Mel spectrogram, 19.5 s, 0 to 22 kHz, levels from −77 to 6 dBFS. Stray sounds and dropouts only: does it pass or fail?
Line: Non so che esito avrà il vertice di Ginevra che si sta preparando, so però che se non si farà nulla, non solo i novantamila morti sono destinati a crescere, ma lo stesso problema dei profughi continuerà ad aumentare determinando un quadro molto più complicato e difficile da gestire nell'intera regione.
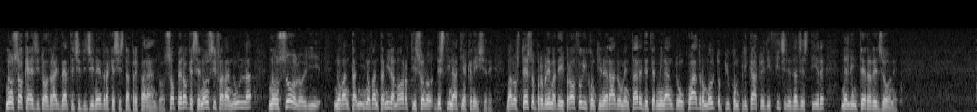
pass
